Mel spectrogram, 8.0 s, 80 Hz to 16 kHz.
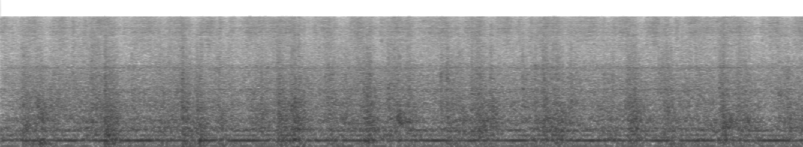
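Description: BEKO WMB 51441 front-loading washing machine in its wash phase: water and wet laundry slosh and splash in the turning drum, with a splash about every two-thirds of a second over a steady hum.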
